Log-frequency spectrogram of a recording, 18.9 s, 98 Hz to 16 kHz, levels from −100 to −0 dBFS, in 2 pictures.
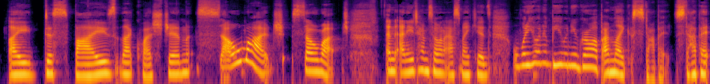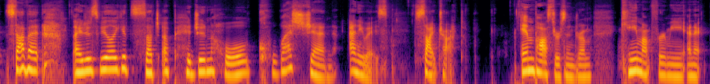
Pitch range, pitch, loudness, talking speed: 175-235 Hz, 200 Hz, -20 LUFS, 165 wpm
